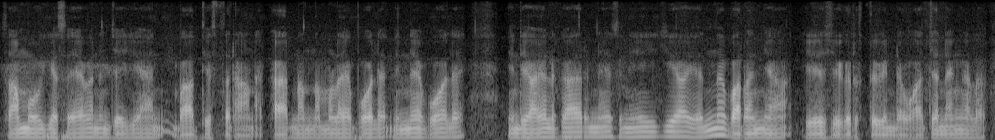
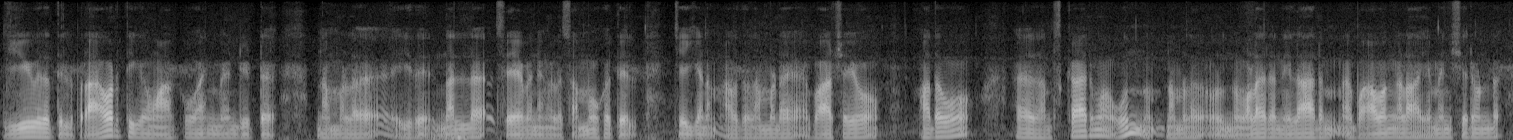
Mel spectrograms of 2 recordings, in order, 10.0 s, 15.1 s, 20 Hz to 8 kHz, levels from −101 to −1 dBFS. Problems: background sounds at intervals, low volume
